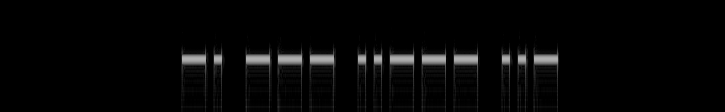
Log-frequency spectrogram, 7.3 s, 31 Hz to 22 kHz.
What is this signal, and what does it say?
Morse code, heard as a keyed tone, about 15 wpm, 700 Hz. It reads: NO2U
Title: USA Call Signs - 4 Characters - Repeated 3x - 15wpm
